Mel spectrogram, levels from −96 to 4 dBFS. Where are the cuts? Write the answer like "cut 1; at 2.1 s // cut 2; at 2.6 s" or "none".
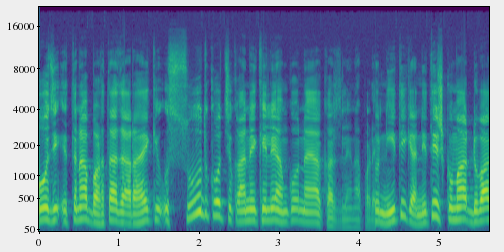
cut 1; at 4.2 s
